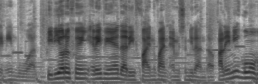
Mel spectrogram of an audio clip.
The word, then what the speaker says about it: FIFINE: Ya, mikrofonnya ini sendiri namanya adalah Finefine AM ya. Bacanya bukan Vivin ya, tapi Fine Fine.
